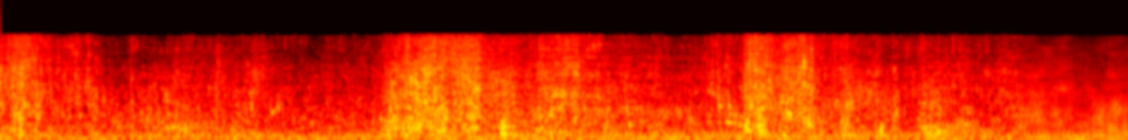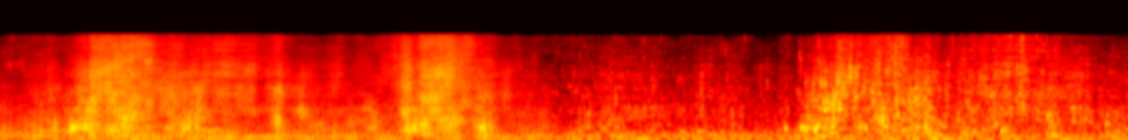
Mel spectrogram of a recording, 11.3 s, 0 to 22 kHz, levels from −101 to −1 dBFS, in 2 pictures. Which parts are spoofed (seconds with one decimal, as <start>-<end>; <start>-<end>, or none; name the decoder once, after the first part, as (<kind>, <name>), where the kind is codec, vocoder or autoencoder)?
5.1-8.4 (vocoder, Vocos)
